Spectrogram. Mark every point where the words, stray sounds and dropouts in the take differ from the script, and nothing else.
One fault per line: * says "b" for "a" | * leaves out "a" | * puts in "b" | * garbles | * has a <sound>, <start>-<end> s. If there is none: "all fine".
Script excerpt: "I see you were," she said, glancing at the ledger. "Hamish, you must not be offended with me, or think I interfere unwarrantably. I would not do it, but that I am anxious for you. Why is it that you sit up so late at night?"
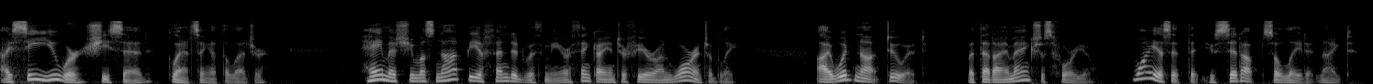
all fine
